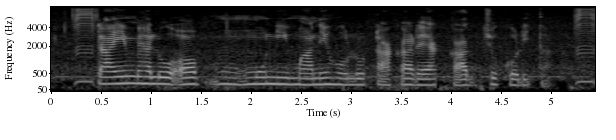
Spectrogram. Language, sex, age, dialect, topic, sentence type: Bengali, female, 25-30, Northern/Varendri, banking, statement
